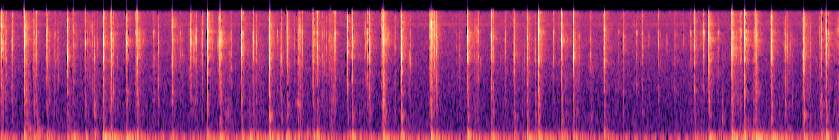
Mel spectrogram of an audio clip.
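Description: Fingertips and long nails type rapidly on a compact, thin, dark-green plastic Bluetooth wireless keyboard lying on a desk mat. The result is a fast, continuous stream of short, bright plastic clicks with soft low thuds beneath. Each keystroke stops almost instantly.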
